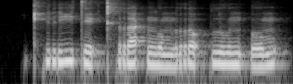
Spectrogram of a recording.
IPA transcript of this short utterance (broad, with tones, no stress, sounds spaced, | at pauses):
kʰ r iː˥˩ t e˦˥ ʔ kʰ r a˥˩ k̚ ŋ o˧ m r ɔ˥˩ ʔ p l u˦˥ n ʔ o˦˥ m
